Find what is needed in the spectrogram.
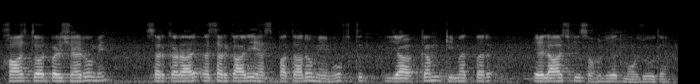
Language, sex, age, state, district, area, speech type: Urdu, male, 18-30, Uttar Pradesh, Azamgarh, urban, spontaneous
